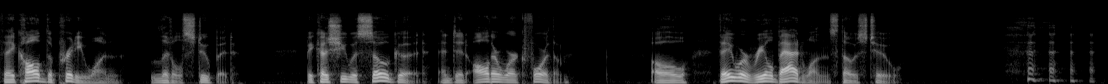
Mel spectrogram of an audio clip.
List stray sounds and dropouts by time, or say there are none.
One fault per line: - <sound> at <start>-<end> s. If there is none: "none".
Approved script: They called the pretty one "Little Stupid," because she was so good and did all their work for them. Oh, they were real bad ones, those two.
- laugh at 10.0-11.0 s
